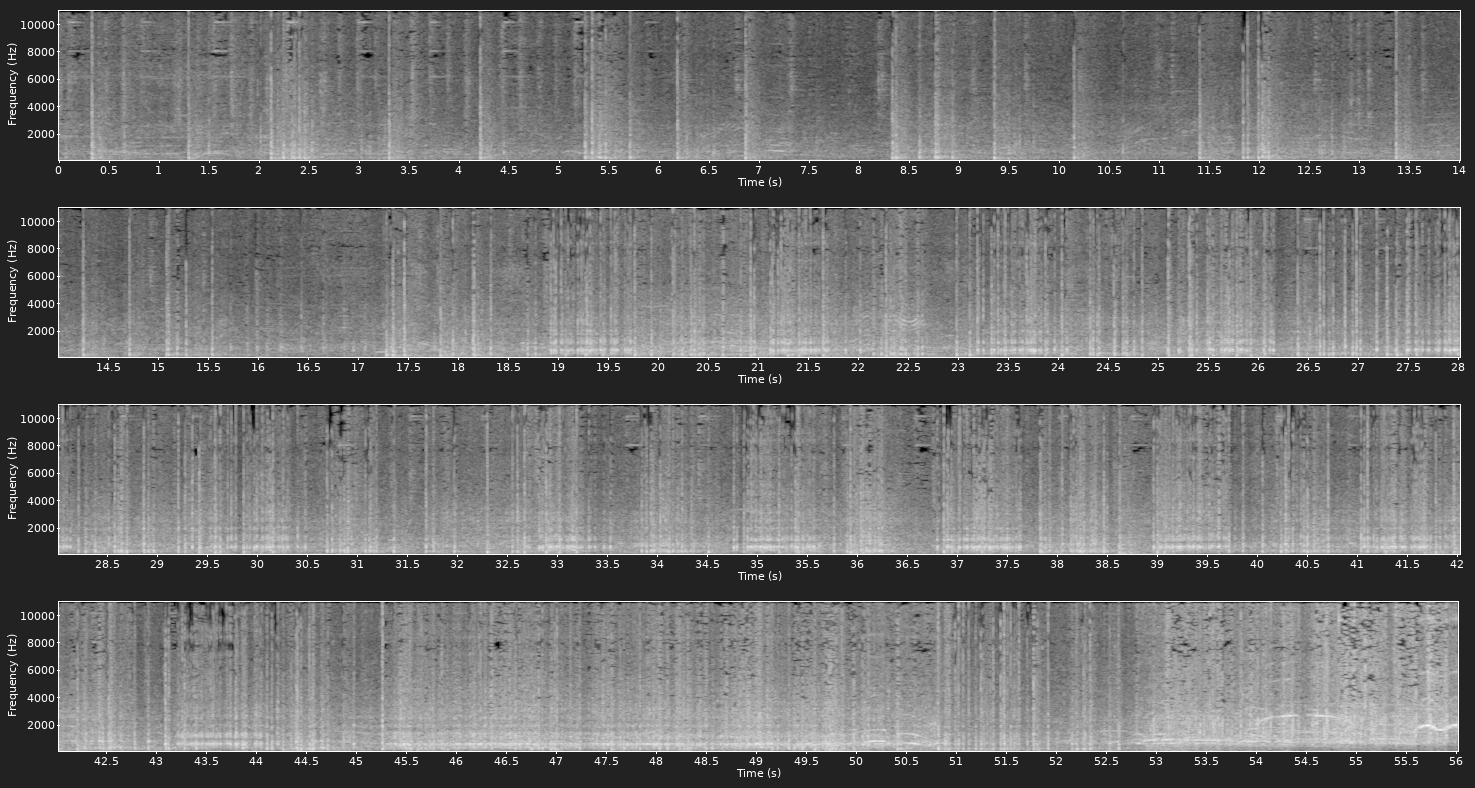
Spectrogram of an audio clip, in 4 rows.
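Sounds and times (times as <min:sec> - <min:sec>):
fireworks bangs and crackling: 0:00.0 - 0:56.0.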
